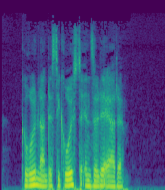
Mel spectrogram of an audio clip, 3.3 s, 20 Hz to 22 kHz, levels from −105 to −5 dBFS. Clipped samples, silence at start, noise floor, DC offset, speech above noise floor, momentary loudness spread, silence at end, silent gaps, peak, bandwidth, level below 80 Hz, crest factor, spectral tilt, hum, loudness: under 0.1%; 0.45 s; -59 dBFS; under 0.1%; 41 dB; 9 LU; 0.75 s; none; -4 dBFS; 12.5 kHz; -38 dBFS; 16 dB; -7.5 dB/octave; none; -20 LUFS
